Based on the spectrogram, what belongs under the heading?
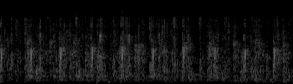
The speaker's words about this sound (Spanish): Les pido un aplauso para todos ustedes, por favor.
